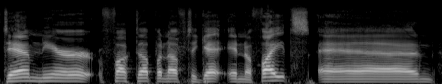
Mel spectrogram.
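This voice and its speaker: A man's voice: mid-range voice, steady tone, slow, clear, resonant tone, dry recording, clean studio sound. A man in casual chat over an online voice call, telling a rowdy story with laughs and swearing. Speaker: tabletop game player. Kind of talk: casual chat before a game session.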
